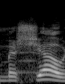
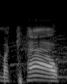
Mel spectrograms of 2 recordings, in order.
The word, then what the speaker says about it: Michaud: It's actually Michaud, not Macau. We thank him for that proper pronunciation.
